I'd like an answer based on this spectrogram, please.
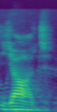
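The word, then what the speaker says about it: יוד: I have to teach you so that you know from today that this is Yod.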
